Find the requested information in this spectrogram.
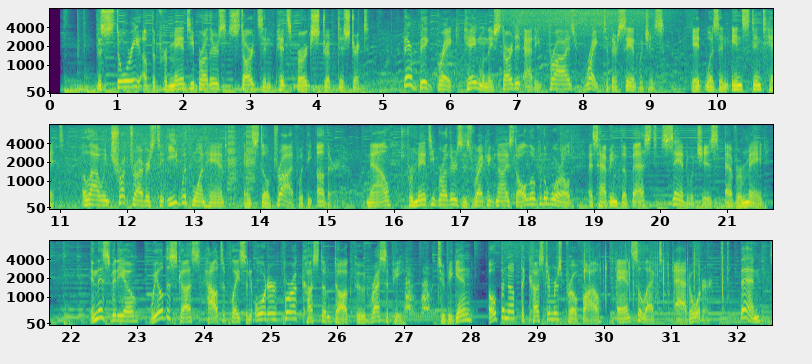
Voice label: Narration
